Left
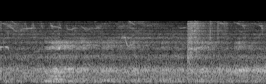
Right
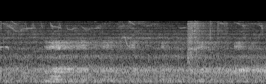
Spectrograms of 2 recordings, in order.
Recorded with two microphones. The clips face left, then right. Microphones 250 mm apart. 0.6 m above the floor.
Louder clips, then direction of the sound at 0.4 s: Right 1 dB; 10° left (ahead or behind).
